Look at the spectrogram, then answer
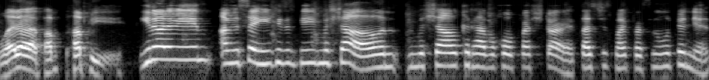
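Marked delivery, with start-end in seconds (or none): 0.0-1.3 put-on slow, tough, inmate-like way of talking. Joking about how the name puppy sounds: put-on inmate-ish voice. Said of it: "Puppy sounds very inmate-ish".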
